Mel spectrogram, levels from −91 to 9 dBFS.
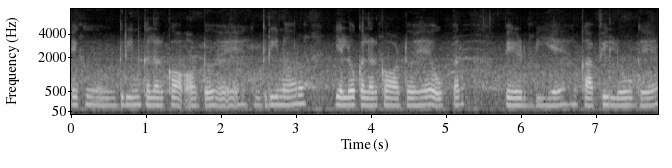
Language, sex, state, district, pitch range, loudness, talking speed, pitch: Hindi, female, Chhattisgarh, Balrampur, 165-180 Hz, -18 LUFS, 160 wpm, 175 Hz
